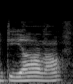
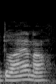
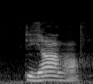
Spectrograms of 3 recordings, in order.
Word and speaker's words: Diana: so but of course in English nobody is going to call me Deanna they're going to call me Diana because that's what it says so that but when mum pronounced it is actually the way that it's supposed to be pronounced but it's spelt Diana but if we were to write it in the way Croatians write it would be spelt differently and then it would be said dianna not diana not just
